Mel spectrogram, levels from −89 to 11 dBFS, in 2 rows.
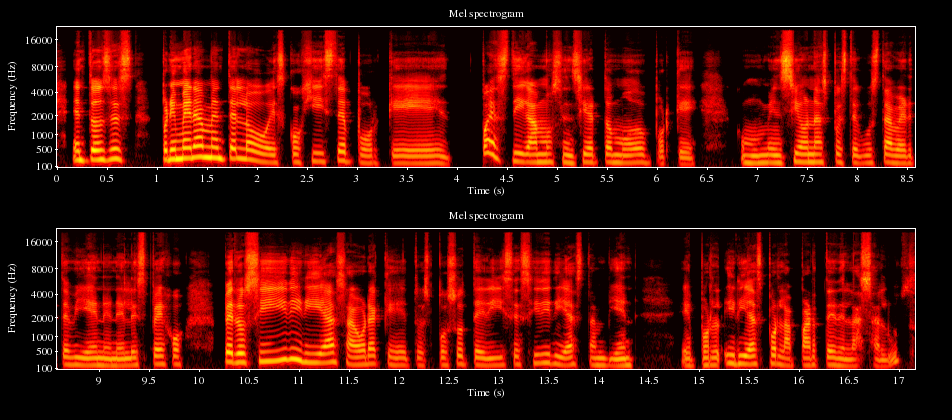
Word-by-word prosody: Entonces 235 Hz, +2 st, +4 dB, 0.3 s
primeramente 270 Hz, +2 st, +6 dB
lo 230 Hz, -8 st, +1 dB
escogiste 190 Hz, +4 st, 0 dB
porque 160 Hz, -3 st, -5 dB, 0.3 s
pues 355 Hz, -10 st, +2 dB
digamos 185 Hz, -2 st, 0 dB
en 170 Hz, -2 st, -4 dB
cierto 180 Hz, +1 st, -2 dB
modo, 175 Hz, 0 st, -5 dB
porque 140 Hz, -3 st, -10 dB, 0.4 s
como 165 Hz, -1 st, -7 dB
mencionas, 180 Hz, +2 st, +4 dB
pues 185 Hz, -4 st, -3 dB
te 170 Hz, -, -6 dB
gusta 170 Hz, +2 st, -2 dB
verte 165 Hz, +1 st, -5 dB
bien 160 Hz, -1 st, -3 dB
en 150 Hz, -1 st, -5 dB
el 155 Hz, +1 st, -4 dB
espejo, 185 Hz, +2 st, -2 dB, 0.4 s
pero, 220 Hz, -1 st, +5 dB
¿sí 250 Hz, +5 st, +4 dB
dirías, 225 Hz, -6 st, +1 dB
ahora 175 Hz, +2 st, 0 dB
que 165 Hz, -4 st, -10 dB
tu 160 Hz, +1 st, -15 dB
esposo 165 Hz, +4 st, -5 dB
te 165 Hz, -2 st, -5 dB
dice, 165 Hz, +3 st, -4 dB
sí 205 Hz, +3 st, -2 dB
dirías 180 Hz, -5 st, -4 dB
también, 155 Hz, -1 st, -6 dB, 0.5 s
eh, 155 Hz, -2 st, -8 dB
por 165 Hz, +3 st, -6 dB
irías 190 Hz, -2 st, -1 dB
por 195 Hz, -2 st, -3 dB
la 155 Hz, -2 st, -4 dB
parte 165 Hz, +1 st, -4 dB
de 150 Hz, -, -6 dB
la 145 Hz, 0 st, -7 dB
salud? 135 Hz, -, 0 dB
175 Hz, 145 wpm, -24 LUFS, 160-205 Hz, 0.5 s, primeramente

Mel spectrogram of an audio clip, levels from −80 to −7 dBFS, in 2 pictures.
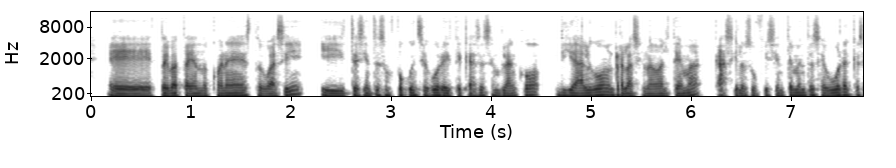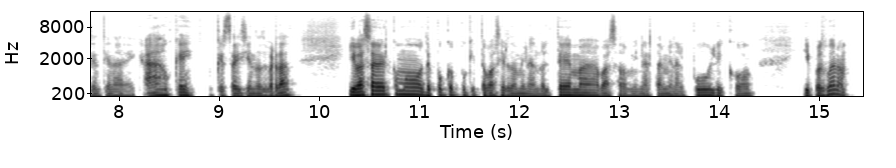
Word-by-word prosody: eh, 95 Hz, -1 st, +2 dB
estoy 110 Hz, +4 st, -1 dB
batallando 110 Hz, -1 st, 0 dB
con 110 Hz, +1 st, -1 dB
esto, 115 Hz, 0 st, 0 dB
o -, -, -1 dB
así, 145 Hz, -, -2 dB
y 105 Hz, -5 st, 0 dB
te 105 Hz, +1 st, -2 dB
sientes 110 Hz, +3 st, -4 dB
un 115 Hz, -, -2 dB
poco 125 Hz, +1 st, -1 dB
insegura 115 Hz, +1 st, +1 dB
y 110 Hz, -, -1 dB
te -, -, -5 dB
quedaste 115 Hz, +5 st, -5 dB
en 115 Hz, -, -2 dB
blanco, 115 Hz, +6 st, -2 dB
di 120 Hz, -4 st, -1 dB
algo 120 Hz, +5 st, +2 dB
relacionado 105 Hz, -4 st, -1 dB
al 105 Hz, 0 st, -2 dB
tema, 110 Hz, +6 st, -1 dB
casi -, -, -4 dB
lo 110 Hz, -, -2 dB
suficientemente 115 Hz, +3 st, -3 dB
segura 125 Hz, +2 st, +1 dB
que 120 Hz, -, -7 dB
se 110 Hz, -, -6 dB
entienda 95 Hz, 0 st, -5 dB
de: 100 Hz, +2 st, -10 dB
"Ah, 125 Hz, +3 st, +3 dB
okey, 125 Hz, -3 st, +1 dB
lo -, -, -20 dB
que -, -, -6 dB
está 95 Hz, +2 st, -1 dB
diciendo 100 Hz, 0 st, -2 dB
es -, -, -4 dB
verdad", 120 Hz, +5 st, +1 dB, 0.5 s
y 135 Hz, -, +9 dB
vas 140 Hz, +3 st, +8 dB
a -, -, +9 dB
ver 160 Hz, 0 st, +6 dB
cómo 155 Hz, -3 st, +4 dB
de 125 Hz, -, +2 dB
poco 135 Hz, +2 st, -2 dB
a -, -, -12 dB
poquito 120 Hz, -2 st, -5 dB
vas 115 Hz, -2 st, -1 dB
a -, -, +2 dB
ir 110 Hz, -, -1 dB
dominando 100 Hz, -1 st, -2 dB
el 95 Hz, -, -6 dB
tema, 125 Hz, -2 st, +4 dB
vas 105 Hz, -1 st, -3 dB
a -, -, -2 dB
dominar 95 Hz, -1 st, -5 dB
también 95 Hz, -1 st, -4 dB
al 90 Hz, -, -7 dB
público. 115 Hz, -5 st, -1 dB, 0.5 s
Y 115 Hz, -, 0 dB
pues, 110 Hz, -, +2 dB
bueno, 180 Hz, -8 st, +1 dB
115 Hz, 245 wpm, -23 LUFS, 105-125 Hz, 0.5 s, y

